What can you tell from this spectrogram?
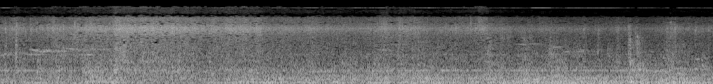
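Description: Sonalika tractor engine running steadily while the hydraulic tipping trolley unloads sugarcane, the stalks sliding and rustling off the raised bed, with a few faint knocks.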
